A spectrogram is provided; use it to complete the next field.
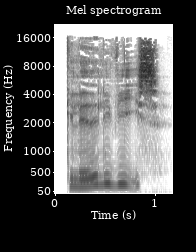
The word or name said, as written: glædeligvis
